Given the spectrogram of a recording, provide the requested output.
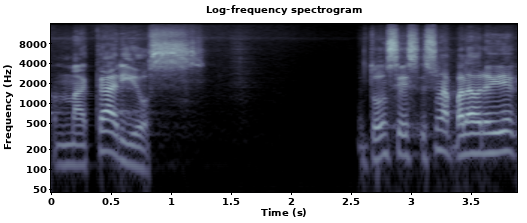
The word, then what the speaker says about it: makarios: palabra griega que se que originalmente se escribía y se pronunciaba macarios Entonces es una palabra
